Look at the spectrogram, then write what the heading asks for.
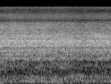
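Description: Chicken pieces dropped into hot oil at a family grill party fry with a loud, continuous bright sizzle and hiss, close and steady throughout.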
